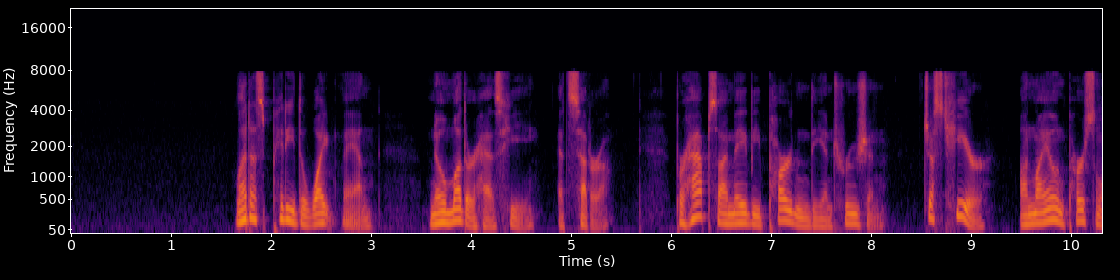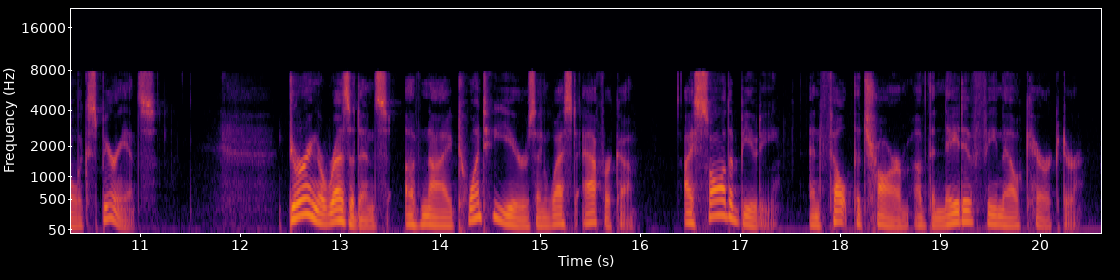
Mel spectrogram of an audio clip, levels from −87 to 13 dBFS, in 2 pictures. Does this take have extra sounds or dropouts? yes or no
no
